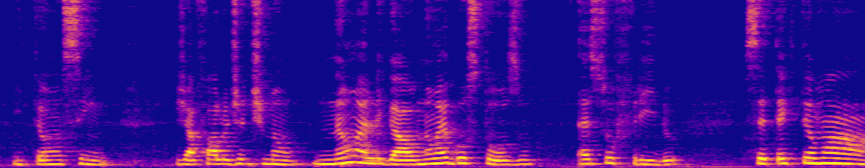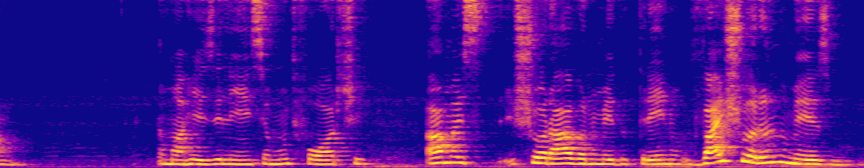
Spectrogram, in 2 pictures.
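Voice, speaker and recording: A woman's voice: medium pitch, a little mellow. A woman guest on a podcast, telling her story in a reflective, conversational way. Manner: reflective, storytelling with quoted self-talk. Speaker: podcast guest, karate teacher. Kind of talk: casual interview conversation. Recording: roomy echo.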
